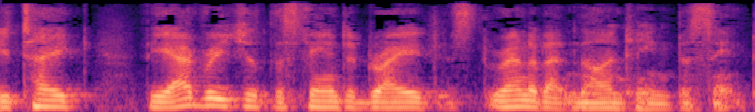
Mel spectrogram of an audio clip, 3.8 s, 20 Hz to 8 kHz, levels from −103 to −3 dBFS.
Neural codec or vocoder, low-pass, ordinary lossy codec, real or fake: codec, 16 kHz, 2 kbps, FunCodec, trained on Chinese and English, 25 frames a second; 7.2 kHz; MP3, 32 kbps; fake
